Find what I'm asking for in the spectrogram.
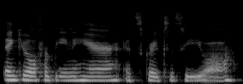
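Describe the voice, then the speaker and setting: A woman's voice: fairly low pitch, level tone, brisk, vocal fry, warm tone. A woman leading a group meeting on a video call, friendly and easy to laugh. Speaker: group leader and host. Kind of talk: casual video call hosting.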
